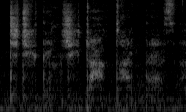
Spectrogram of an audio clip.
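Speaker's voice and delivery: breathy whisper, very soft. Shown as a demonstration. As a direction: whisper it like a secret. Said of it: "she was like this?".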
